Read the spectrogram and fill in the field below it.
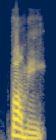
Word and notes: pommy: Indian

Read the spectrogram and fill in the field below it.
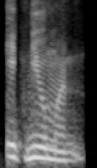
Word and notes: ichneumon: Indian

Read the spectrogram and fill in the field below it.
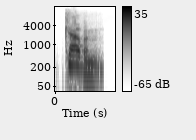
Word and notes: cavern: Indian

